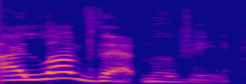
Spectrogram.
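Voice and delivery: English spoken brokenly. Retelling what a man who stopped the speaker said, imitating broken english. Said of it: "he goes in broken English".

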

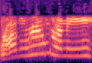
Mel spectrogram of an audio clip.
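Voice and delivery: put-on high-pitched elderly man's voice. Telling others about climbing into the wrong bed, quoting a man: old man voice. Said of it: "I hear this old man voice go like".

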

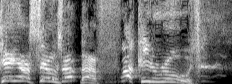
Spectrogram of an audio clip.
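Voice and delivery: high, slow, furious shout. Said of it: "and I shouted".

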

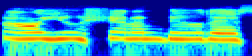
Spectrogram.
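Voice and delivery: weak, feeble little whine, very high-pitched. Speaker voicing young people's weak little conscience: weak whining conscience voice. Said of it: "this whining voice".

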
